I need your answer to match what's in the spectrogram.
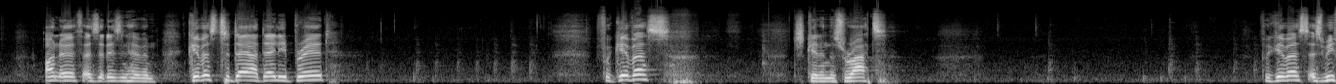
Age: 20-39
